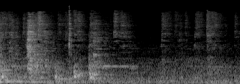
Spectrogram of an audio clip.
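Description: Metal serving spoon clinking and scraping against a stainless-steel serving dish as rice is scooped out. A quick cluster of clinks comes in the first second, then it goes quieter.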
